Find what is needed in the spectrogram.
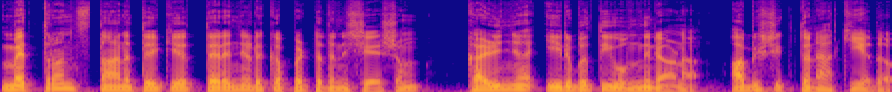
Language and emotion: Malayalam, neutral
